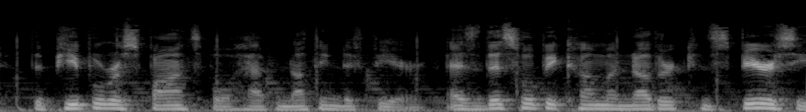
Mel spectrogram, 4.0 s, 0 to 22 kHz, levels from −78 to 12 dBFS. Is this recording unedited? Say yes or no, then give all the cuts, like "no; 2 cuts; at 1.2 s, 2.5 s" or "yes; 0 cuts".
no; 1 cut; at 2.1 s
